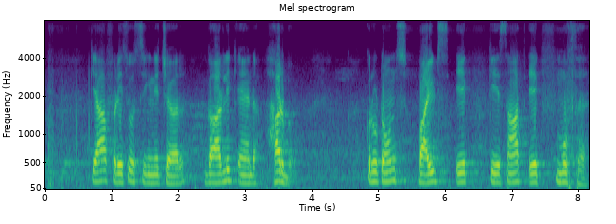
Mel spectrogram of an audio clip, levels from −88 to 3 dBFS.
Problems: constant background noise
